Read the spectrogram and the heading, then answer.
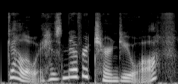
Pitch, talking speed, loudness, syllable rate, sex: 225 Hz, 200 wpm, -16 LUFS, 6.1 syllables/s, female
